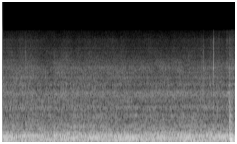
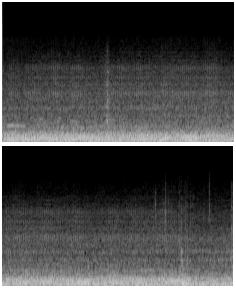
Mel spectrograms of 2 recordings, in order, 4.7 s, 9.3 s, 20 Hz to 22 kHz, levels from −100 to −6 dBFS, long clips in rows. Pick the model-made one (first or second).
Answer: first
